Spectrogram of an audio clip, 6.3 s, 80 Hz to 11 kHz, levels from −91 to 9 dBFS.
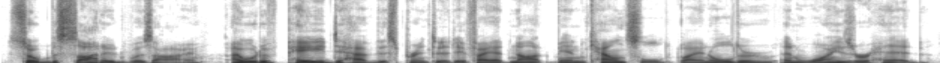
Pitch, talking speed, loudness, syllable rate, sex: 135 Hz, 230 wpm, -19 LUFS, 5.3 syllables/s, female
